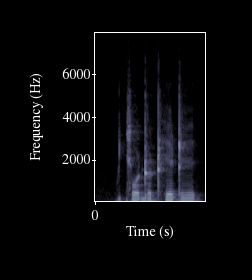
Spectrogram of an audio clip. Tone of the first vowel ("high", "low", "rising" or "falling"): low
